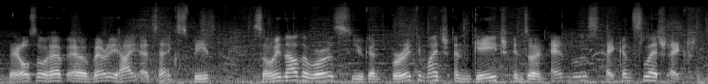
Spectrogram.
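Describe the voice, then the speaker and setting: Enthusiastic man, higher-pitched, reviewing games. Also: normal speed, over music. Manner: enthusiastic, joking. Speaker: host of a game mod review show. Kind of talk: informal video game commentary. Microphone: voice-over recorded over gameplay music.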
